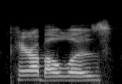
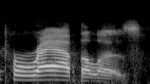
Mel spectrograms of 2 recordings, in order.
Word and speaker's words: parabolas: are called parabolas yeah I know it kind of sounds like parabola z' but you're actually emphasizing that middle syllable they're parabolas okay and they have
